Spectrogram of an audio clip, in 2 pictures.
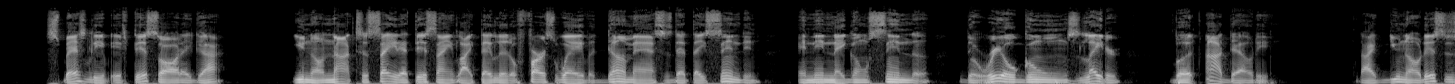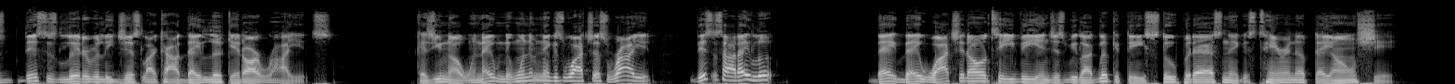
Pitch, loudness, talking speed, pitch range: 105 Hz, -19 LUFS, 190 wpm, 95-115 Hz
